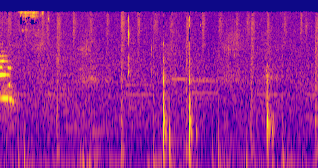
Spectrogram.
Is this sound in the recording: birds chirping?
no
